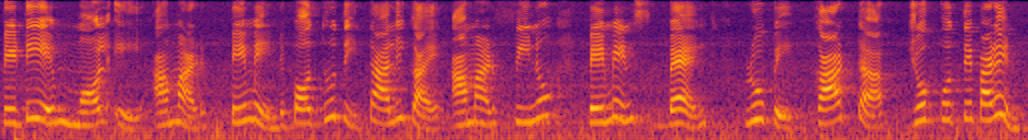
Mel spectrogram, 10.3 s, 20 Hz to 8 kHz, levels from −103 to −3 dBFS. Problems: none marked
